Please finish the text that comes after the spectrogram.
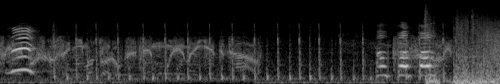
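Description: Tank cannon shots from World of Tanks Blitz: a series of sharp, evenly spaced bursts and explosive booms, with in-game engine and effect sounds underneath and a loud blast near the end.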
